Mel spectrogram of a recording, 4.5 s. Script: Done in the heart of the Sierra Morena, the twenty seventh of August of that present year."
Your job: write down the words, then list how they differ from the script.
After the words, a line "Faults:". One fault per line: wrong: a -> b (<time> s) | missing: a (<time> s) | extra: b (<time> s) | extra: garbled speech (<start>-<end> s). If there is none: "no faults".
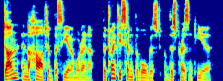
Done in the heart of the Sierra Morena, the twenty seventh of August of this present year."
Faults:
wrong: that -> this (3.4 s)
